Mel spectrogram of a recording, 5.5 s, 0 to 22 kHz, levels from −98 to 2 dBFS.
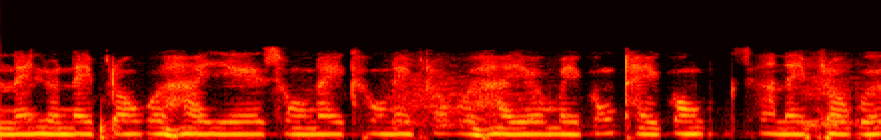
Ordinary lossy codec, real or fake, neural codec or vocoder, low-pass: none; fake; vocoder, 44.1 kHz, 128 mel bands every 512 samples, BigVGAN v2; 5.4 kHz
